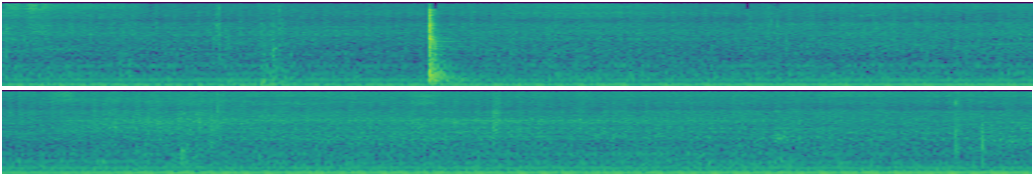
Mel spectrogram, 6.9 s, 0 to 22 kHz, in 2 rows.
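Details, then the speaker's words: 2004 Honda S2000 with 109,000 km: steady, even idle with a low, constant hum and no knocks, misses or ticks; no smoke seen at startup; engine runs smooth, normal idle. "It seems to run pretty smooth. I don't hear any real issues. Didn't see any smoke or anything like that when we started it up."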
